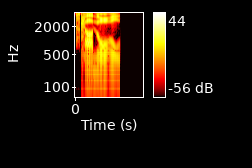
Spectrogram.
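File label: Scan All, Computer Voice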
